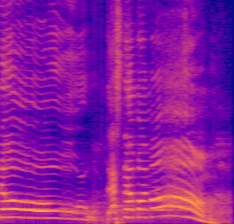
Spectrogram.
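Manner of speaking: helpless falsetto protest; defenseless squeal. Retold or imitated. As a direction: squeak it out like a cornered kid. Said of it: "I'm just up there defenseless".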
